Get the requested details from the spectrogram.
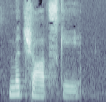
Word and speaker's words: Machovsky: Julie called him machos for short, like nachos, even though their creator's surname was pronounced Machovsky. Lance Machovsky.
